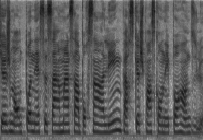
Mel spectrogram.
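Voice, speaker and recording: At a moderate pace, a woman with a mid-range pitch talks in a monotone, flat intonation. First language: English (speaking French). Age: 30s. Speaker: audio entrepreneur. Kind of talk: podcast interview.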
